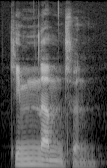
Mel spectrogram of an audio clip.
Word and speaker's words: 김남준: You could be pronouncing it right, but this is the real pronunciation. RM, 김남준.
